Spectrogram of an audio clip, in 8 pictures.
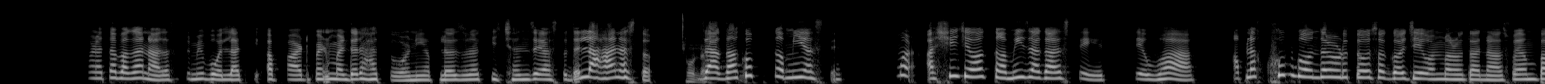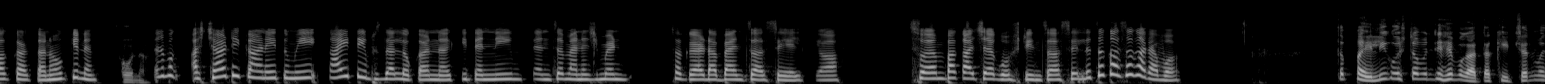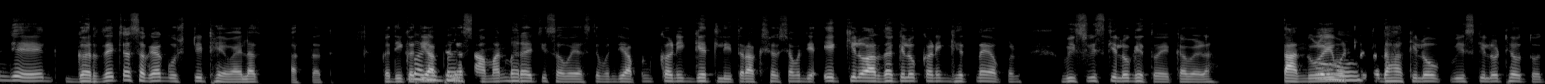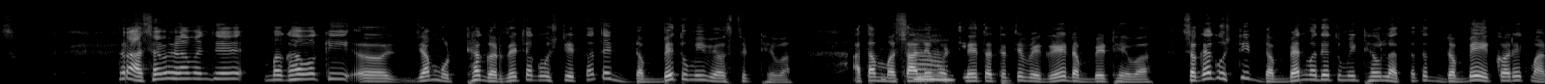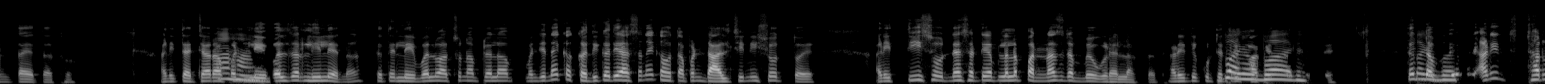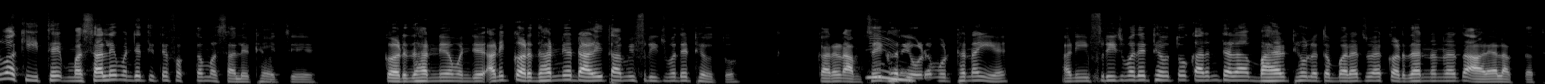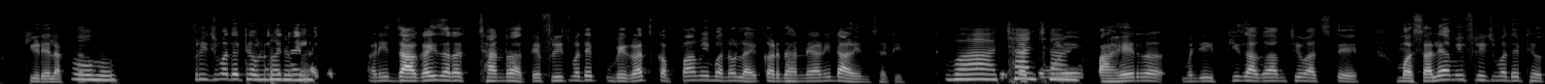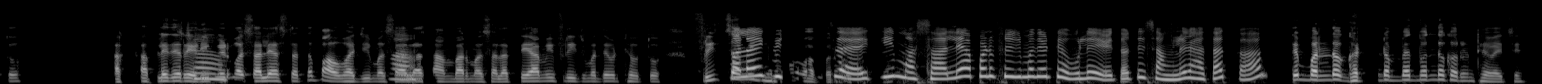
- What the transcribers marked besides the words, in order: tapping; other background noise; in English: "लेबल"; in English: "लेबल"
- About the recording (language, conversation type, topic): Marathi, podcast, अन्नसाठा आणि स्वयंपाकघरातील जागा गोंधळमुक्त कशी ठेवता?
- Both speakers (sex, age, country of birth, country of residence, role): female, 20-24, India, India, host; male, 45-49, India, India, guest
